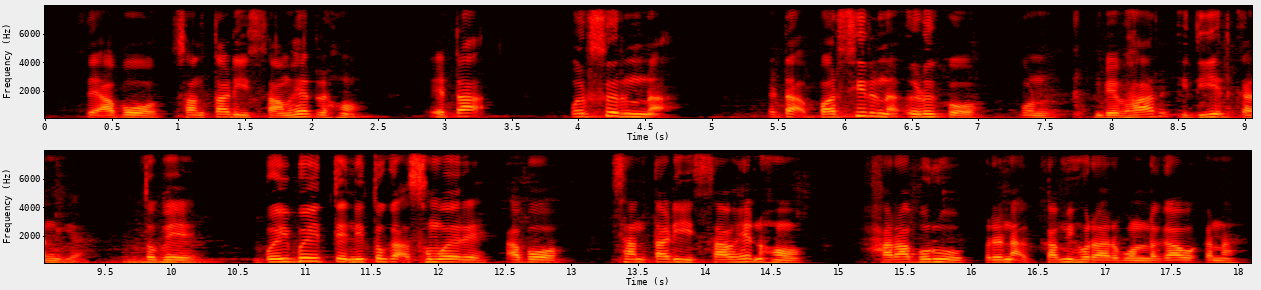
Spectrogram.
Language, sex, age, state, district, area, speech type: Santali, male, 45-60, Jharkhand, East Singhbhum, rural, spontaneous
